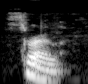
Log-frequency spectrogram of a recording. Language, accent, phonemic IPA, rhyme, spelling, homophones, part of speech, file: English, Southern England, /θɹəʊ/, -əʊ, throe, throw, noun / verb, LL-Q1860 (eng)-throe.wav
- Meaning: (noun) A severe pang or spasm of pain, especially one experienced when the uterus contracts during childbirth, or when a person is about to die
